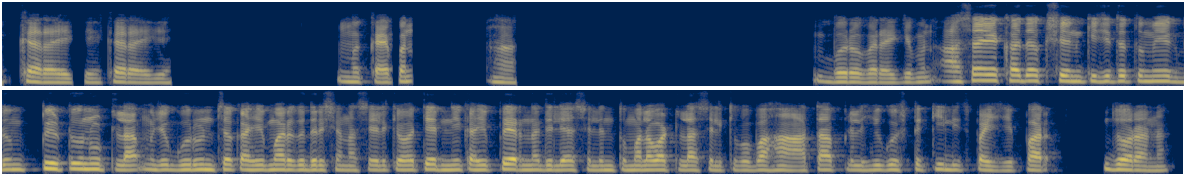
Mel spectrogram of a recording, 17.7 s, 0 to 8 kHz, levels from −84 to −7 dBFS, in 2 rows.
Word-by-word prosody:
खरं 165 -5 0
आहे 145 -1 0
की, 145 0 -10
खरं 160 -1 -1
आहे 140 -1 -3
की. 140 0 -7 1.3
मग 170 -1 -3
काय 150 0 +3
पण 180 0 0 0.6
हां. 150 -3 -4 2.3
बरोबर 160 -4 -1
आहे 145 0 -1
की, 155 +2 -6
पण 160 +2 -7 0.2
असा 175 +5 +3
एखादा 200 -1 +3
क्षण 190 -2 +2
की 190 - 0
जिथं 185 +1 0
तुम्ही 185 0 0
एकदम 175 0 -1 0.2
पेटून 200 -1 +5
उठला? 165 -3 +1
म्हणजे 170 -1 -2
गुरूंचं 175 0 +2
काही 170 -1 +3
मार्गदर्शन 165 -1 +1
असेल 160 +2 -2
किंवा 165 -1 +2
त्यांनी 170 -2 +2
काही 165 0 +3
प्रेरणा 165 -3 +5
दिली 160 - +1
असेल 160 0 -3
आणि 160 0 -2
तुम्हाला 160 0 +1
वाटलं 165 -1 +1
असेल 155 +1 -5
की 160 - -8
बाबा 155 +1 0
हां 155 0 +1
आता 150 +3 0
आपल्याला 165 -1 -3
ही 165 - -1
गोष्ट 170 +1 -4
केलीच 170 -3 -3
पाहिजे 145 -3 0
फार 155 -2 +3 0.5
जोरानं. 155 -5 +2
165 Hz, 165 wpm, -27 LUFS, 155-175 Hz, 2.3 s, पेटून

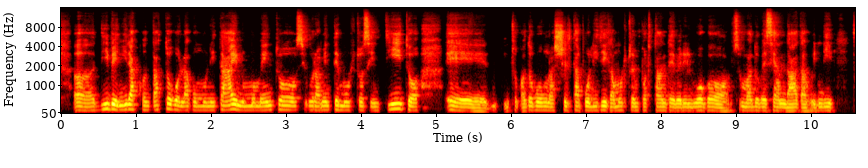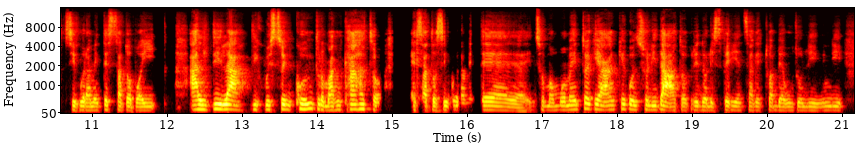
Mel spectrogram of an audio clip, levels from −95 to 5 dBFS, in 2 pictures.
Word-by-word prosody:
uhm, 130 -1 -4
di 170 +6 -2
venire 165 -1 +4
a 160 - -1
contatto 150 +4 -5
con 155 - -1
la 135 0 -5
comunità, 135 +2 -5
in 165 -3 +2
un 135 - -5
momento, 140 +2 -4
sicuramente, 140 +1 -4
molto 140 -1 -6
sentito, 135 +3 -2 0.3
e, 120 -7 -2 0.2
insomma, 115 - -11
dopo 135 +2 -3
una 130 -1 -3
scelta 135 +2 -2
politica 130 -1 -3
molto 130 +1 -7
importante, 125 0 -6
per 120 0 -1
il 120 - -3
luogo, 120 -3 -2
insomma, 125 +2 -6
dove 125 0 -4
sei 125 +1 -1
andata, 115 -1 -2
quindi, 125 +2 -5 0.2
sicuramente 130 -1 0
è - - -1
stato 130 - 0
poi 130 0 -1 0.5
al 155 0 +8
di 175 -1 +10
là 155 -3 +9
di 160 0 -4
questo 155 +2 +4
incontro 170 +1 +4
mancato, 165 +3 +2 0.3
è - - -6
stato, - - 0
sicuramente, 135 -1 -2 0.5
ehm, - - -9
insomma, 135 -1 -4
un 135 - -9
momento 155 +5 +1
che 170 -1 +2
ha 150 - +5
anche 150 +4 -1
consolidato, 145 -4 +4
credo, 135 +1 -3
l'esperienza 130 +1 -3
che 130 -1 -8
tu - - -8
abbia 130 -1 -4
avuto 125 +2 -6
lì, 125 -1 -6
quindi, 130 +1 -7
135 Hz, 170 wpm, -23 LUFS, 125-150 Hz, 0.5 s, di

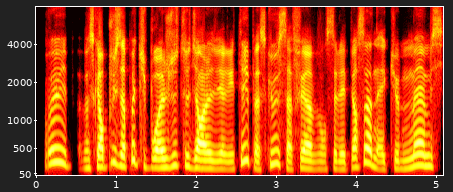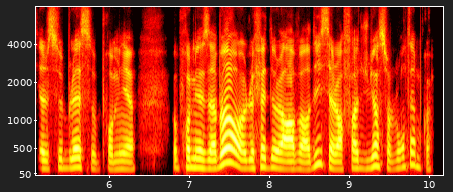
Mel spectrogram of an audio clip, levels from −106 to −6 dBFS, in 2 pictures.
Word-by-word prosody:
Oui, 245 0 0
p 180 - -25
parce 150 0 -4
qu'en 170 -1 +5
plus 240 +2 -3
après, 285 +11 +2
tu 185 - -5
pourrais 160 0 +4
juste 190 +4 -5
dire 155 -4 +5
la 145 - +3
vérité 135 - -3
parce - - -2
que, 225 +2 -4
ça 200 - -1
fait 155 +4 -1
avancer 135 0 -1
les 135 0 -3
personnes 200 - 0
et 130 - -5
que 140 - -7
même 185 +7 0
si - - -6
elles 145 -1 -2
se 150 - -5
blessent 160 +2 -2
au 135 - -12
1re 130 0 -6 0.5
aux - - -10
premiers 160 -3 -1
abords, 220 - +7
le 150 +1 -3
fait 170 +3 -1
de 165 - -5
leur 145 -3 +4
avoir 135 -1 +2
dit, 215 +5 -5
ça 220 - -2
leur 130 0 +1
fera 150 -1 -2
du 145 -1 -16
bien 185 +3 0
sur 170 - -4
le 130 - -19
long 150 - -7
terme, 185 -1 -7
quoi. 125 - -15
155 Hz, 275 wpm, -23 LUFS, 140-185 Hz, 0.5 s, abords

